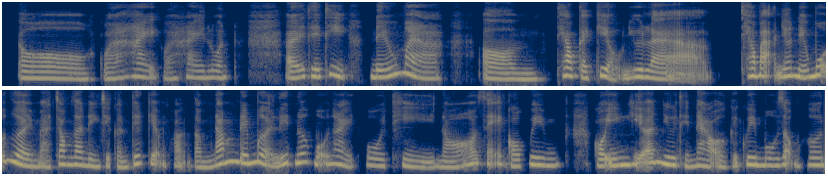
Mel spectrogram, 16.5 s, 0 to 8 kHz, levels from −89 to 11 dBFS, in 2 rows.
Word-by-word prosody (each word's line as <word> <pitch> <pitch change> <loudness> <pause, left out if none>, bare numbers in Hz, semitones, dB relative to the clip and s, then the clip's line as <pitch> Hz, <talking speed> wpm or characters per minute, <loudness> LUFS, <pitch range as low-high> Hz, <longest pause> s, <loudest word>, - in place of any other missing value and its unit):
Ồ, 180 -4 -2
quá 175 - -7
hay, 225 +2 -3
quá 180 -2 -9
hay 205 -3 -5
luôn. 200 0 -4 0.6
Ấy, 195 +4 +1
thế 235 -1 +1
thì, 245 -3 -1 0.2
nếu 220 +6 +2
mà, 205 - +1 0.4
ờ, 170 -2 0 0.4
theo 255 0 +5
cái 195 -2 -1
kiểu 245 -3 +2
như 225 +2 +2
là 190 -6 +1 0.4
theo 245 0 +5
bạn 245 +2 +3
nhá, 245 0 +4
nếu 230 -4 +3
mỗi 260 +5 +4
người 265 - +4
mà 175 -1 -3
trong 240 -1 +1
gia 230 -1 +3
đình 195 -4 -1
chỉ - - -3
cần 165 -1 -4
tiết 255 +1 0
kiệm 265 -1 -1
khoảng - - -6
tầm 165 0 -3
5 285 - +4
đến 275 -1 +4
10 275 -4 +3
lít 260 +3 0
nước 295 0 +1
mỗi 255 0 0
ngày 235 -8 -1
thôi 205 -3 -3
thì 170 -8 -4
nó 170 +9 -1
sẽ 265 -1 -3
có 185 -4 -1
quy 225 +3 +1 0.5
có 195 - +1
ý 200 - +3
nghĩa 225 +5 +3
như 240 -5 +5
thế 195 -5 -4
nào 195 0 0
ở 170 - -2
cái - - -4
quy 235 -2 +3
mô 210 -1 0
rộng 235 +3 -1
hơn, 220 -1 0
220 Hz, 210 wpm, -25 LUFS, 185-250 Hz, 0.6 s, theo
